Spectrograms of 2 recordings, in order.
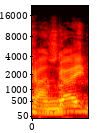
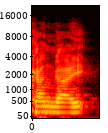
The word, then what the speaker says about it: Hanggai: Hangai, nosotros lo decimos castellanizadamente. – Por supuesto, claro. – Hangai Xiger Xiger.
